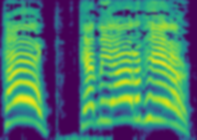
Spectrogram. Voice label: call for rescue, survivor voice; source engine; left 4 dead 2; producer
